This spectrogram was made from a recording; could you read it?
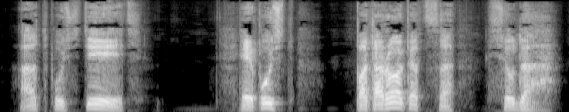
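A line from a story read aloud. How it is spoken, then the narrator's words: Stern command. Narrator (Russian): строго приказал управитель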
